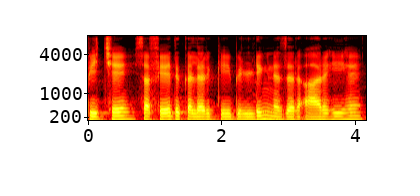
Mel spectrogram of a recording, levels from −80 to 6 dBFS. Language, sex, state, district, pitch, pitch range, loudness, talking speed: Hindi, male, Uttar Pradesh, Lucknow, 115 Hz, 110-120 Hz, -16 LUFS, 130 wpm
